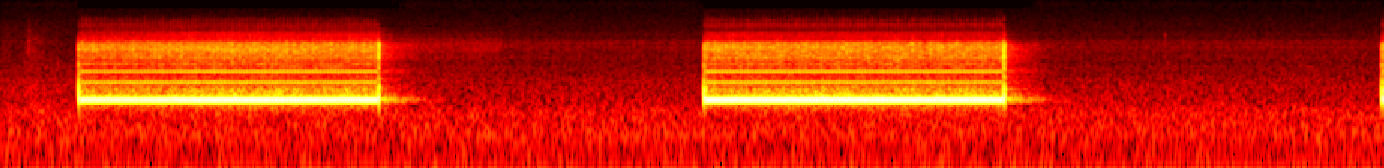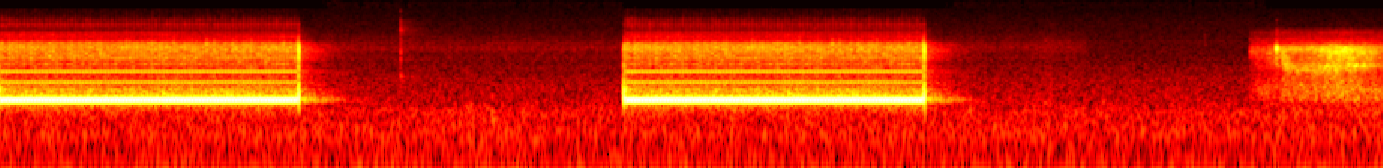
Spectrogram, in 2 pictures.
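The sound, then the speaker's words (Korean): A phone ringback tone from a call to a younger friend who lives in New York repeats four times, each two-second ring separated by a pause of similar length, steady and fairly loud, with no one picking up and no voices. “제가 한번 전화를 해볼게요.”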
